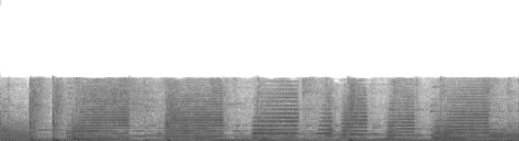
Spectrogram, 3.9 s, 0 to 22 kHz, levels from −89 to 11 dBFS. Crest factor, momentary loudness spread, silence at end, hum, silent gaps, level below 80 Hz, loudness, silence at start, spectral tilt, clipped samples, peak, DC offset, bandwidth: 16 dB; 3 LU; 0 s; none; none; -36 dBFS; -20 LUFS; 0 s; -3 dB/octave; under 0.1%; -6 dBFS; under 0.1%; 10 kHz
